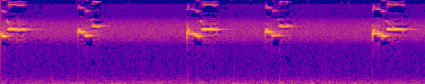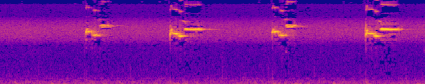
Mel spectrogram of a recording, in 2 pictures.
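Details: Sebtaoui-style goldfinch song from an old tape: about nine clipped, tinkling phrases with sharp slurred notes, spaced roughly a second apart, steady hiss underneath.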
